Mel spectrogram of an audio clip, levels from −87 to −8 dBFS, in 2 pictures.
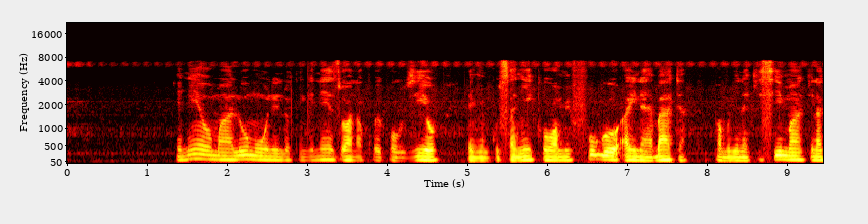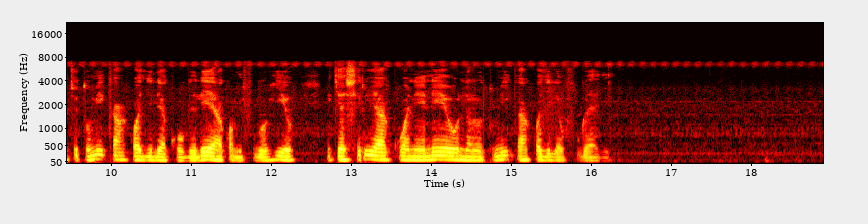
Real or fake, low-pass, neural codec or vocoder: real; 7.2 kHz; none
